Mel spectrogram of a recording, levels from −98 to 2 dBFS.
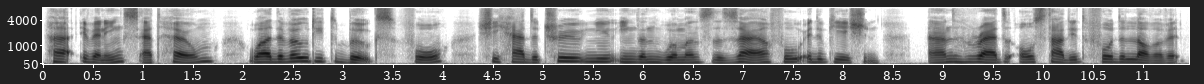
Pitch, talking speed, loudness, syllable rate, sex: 145 Hz, 145 wpm, -19 LUFS, 4.1 syllables/s, male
